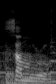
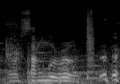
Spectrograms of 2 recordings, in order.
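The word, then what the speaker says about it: 상무로: Sangmuro. Samuro. Sangmuro. Samuro. It's Sangmuro.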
